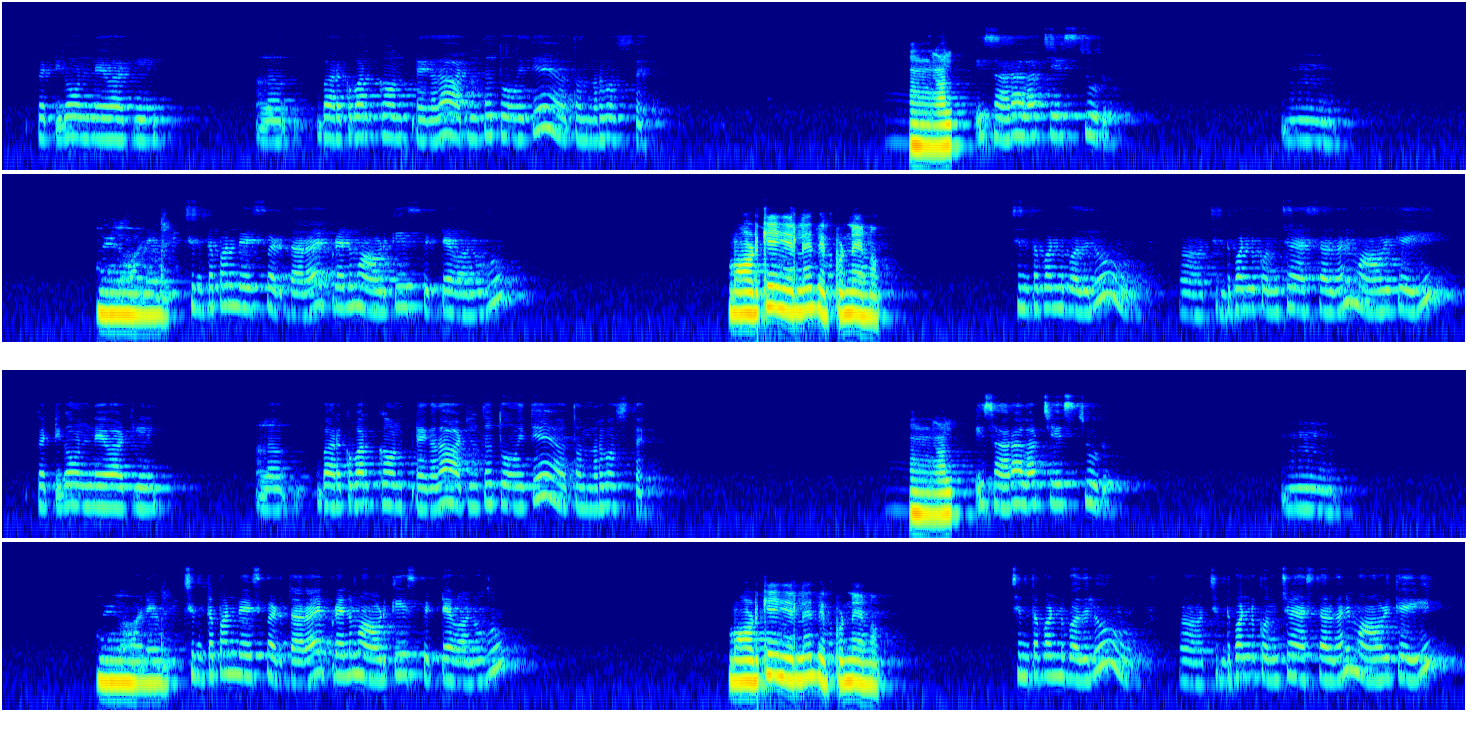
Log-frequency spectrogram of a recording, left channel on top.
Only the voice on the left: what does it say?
ఆ
ఉమ్
మావిడికేయ ఏర్లేదు ఎప్పుడు నేను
